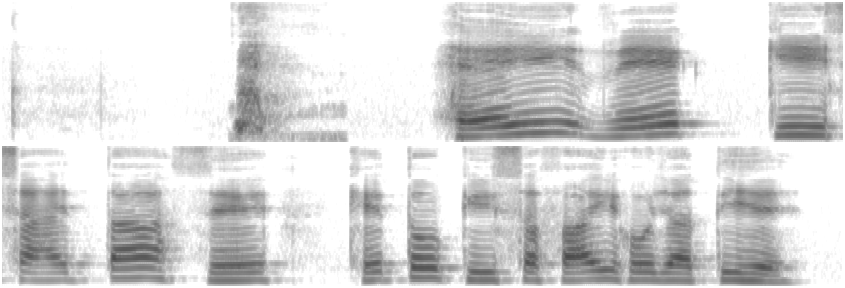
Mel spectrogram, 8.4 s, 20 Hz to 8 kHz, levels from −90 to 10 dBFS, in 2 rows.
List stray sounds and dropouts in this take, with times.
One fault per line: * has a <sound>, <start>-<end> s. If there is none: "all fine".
* has a bark, 1.1-1.7 s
